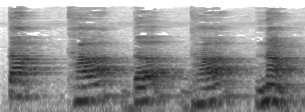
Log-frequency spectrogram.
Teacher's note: अब आगे देखिए, दंत उच्चारण स्थान के अंतर्गत तावर को रखा गया है, ता था द धा ना, तो ये जीभ जब हमारी दांत को स्पर्श करती है तब उच्चारित होते हैं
